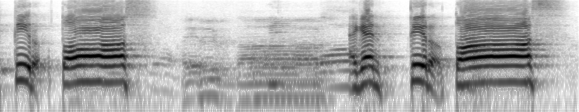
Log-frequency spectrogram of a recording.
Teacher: because of the harful isti'la, after the ra sakin, the ra is now full mouth.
